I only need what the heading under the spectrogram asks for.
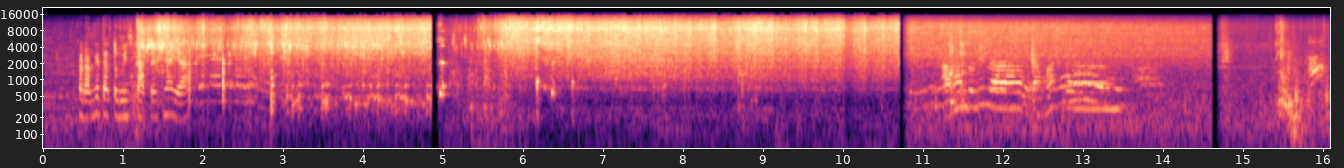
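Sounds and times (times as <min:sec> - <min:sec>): vegetables sizzling in a wok: 0:01.1 - 0:14.6
spatula stirring in a wok: 0:01.2 - 0:10.7.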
